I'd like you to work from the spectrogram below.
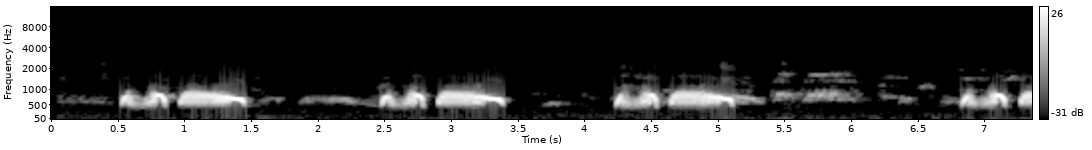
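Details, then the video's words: Cooing of a spotted dove in the 'bài bản bổi' pattern, meant to make idle caged doves start cooing: mellow, low phrases repeated about every two seconds, each a clipped double note followed by a drawn-out, purring coo. "cu gáy bài bản bổi nghe khó đỡ nhất hiện nay, khó mấy cũng phải gáy theo"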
